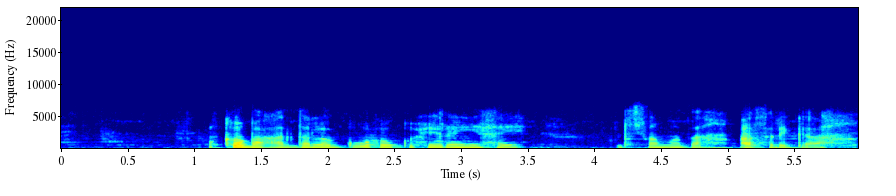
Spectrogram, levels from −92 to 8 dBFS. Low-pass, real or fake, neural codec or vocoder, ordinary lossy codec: 7.2 kHz; fake; codec, 16 kHz, 16 kbps, FreqCodec, smaller model; Opus, 32 kbps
